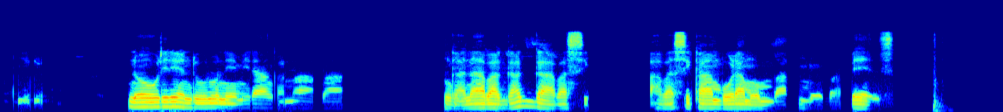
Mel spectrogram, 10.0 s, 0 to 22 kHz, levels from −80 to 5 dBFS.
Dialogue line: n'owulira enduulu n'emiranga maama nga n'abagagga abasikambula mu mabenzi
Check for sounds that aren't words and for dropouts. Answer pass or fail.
fail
